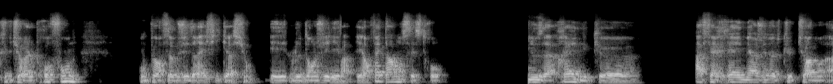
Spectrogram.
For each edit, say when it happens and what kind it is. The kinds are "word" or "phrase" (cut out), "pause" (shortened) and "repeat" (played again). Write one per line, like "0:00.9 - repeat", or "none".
0:01.7 - word
0:02.9 - word
0:03.4 - word
0:03.9 - word
0:05.3 - word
